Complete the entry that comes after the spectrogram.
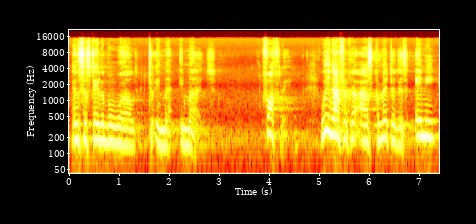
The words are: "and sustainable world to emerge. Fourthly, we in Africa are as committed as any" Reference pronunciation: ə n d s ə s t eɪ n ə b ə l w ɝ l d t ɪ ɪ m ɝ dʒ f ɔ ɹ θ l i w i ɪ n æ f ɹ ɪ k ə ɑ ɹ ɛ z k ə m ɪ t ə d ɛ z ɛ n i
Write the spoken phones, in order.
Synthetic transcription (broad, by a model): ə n s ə s t eɪ n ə b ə l w ɝ l d t ɪ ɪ m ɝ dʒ f ɔ ɹ θ l i w i ɪ n æ f ɹ ɪ k ə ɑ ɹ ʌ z k ə m ɪ t ə d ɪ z ɛ n i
